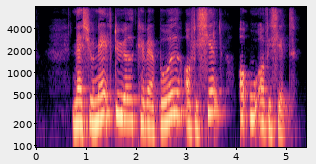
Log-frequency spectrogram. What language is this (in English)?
Danish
